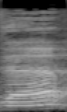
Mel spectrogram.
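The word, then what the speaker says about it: ذ: Kalau huruf za itu lidahnya dikeluarkan sedikit dan ditempelkan ke gigi atas. Za. Dan ada sedikit angin yang keluar dari sela-sela lidah dan gigi atas. Za.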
